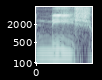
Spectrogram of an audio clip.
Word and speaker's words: niche: And those are to find your niche, which, by the way, is pronounced either way. Every time I say niche, I get comments about, it's actually pronounced niche. What are you, like? It is pronounced niche, but it's also pronounced niche.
